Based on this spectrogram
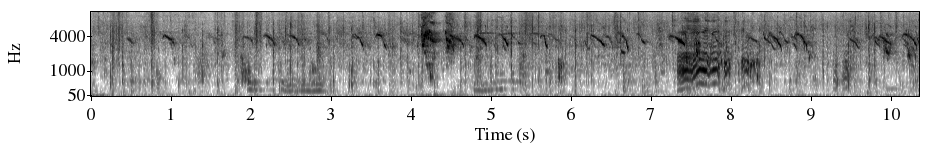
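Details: Hungry chickens pecking at their morning feed in the countryside: faint, scattered high downward chirps over a low rustling background, broken by a few louder bursts of activity.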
